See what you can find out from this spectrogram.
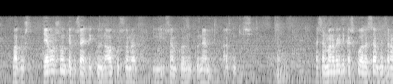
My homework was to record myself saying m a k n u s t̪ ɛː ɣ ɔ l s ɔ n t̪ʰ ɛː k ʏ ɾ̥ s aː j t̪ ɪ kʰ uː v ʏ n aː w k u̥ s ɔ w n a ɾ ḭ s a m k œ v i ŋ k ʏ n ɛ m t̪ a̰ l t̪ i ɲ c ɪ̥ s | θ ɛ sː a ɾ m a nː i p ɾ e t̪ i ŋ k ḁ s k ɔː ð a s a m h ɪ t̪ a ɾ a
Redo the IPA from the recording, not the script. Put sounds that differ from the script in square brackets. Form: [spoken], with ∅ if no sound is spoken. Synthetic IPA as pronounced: m a k n u s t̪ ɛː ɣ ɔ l s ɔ n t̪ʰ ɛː k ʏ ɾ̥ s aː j t̪ ɪ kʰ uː [ð] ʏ n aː w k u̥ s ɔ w n a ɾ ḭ s a m k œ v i ŋ k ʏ n ɛ m t̪ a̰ l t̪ i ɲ c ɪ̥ s | θ ɛ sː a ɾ m a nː [a] p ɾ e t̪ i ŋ k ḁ s k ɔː ð a s a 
